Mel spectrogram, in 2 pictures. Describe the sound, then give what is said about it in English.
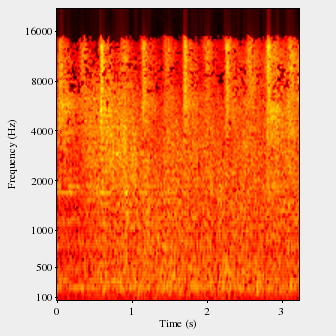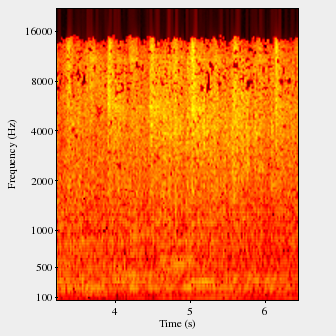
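A heavy downpour from a sudden storm in the hot, humid wet season, on February 26, 2010, roars steadily: a dense wash of rain hammering down with scattered sharper drop impacts and a low rumble beneath, loud throughout with no voices. “Suddenly, a storm erupts.”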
